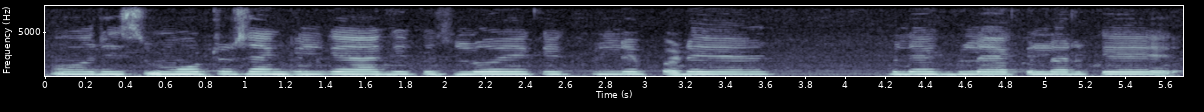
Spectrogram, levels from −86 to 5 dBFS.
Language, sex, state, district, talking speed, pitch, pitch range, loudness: Hindi, female, Rajasthan, Bikaner, 170 wpm, 255 Hz, 255-260 Hz, -13 LUFS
